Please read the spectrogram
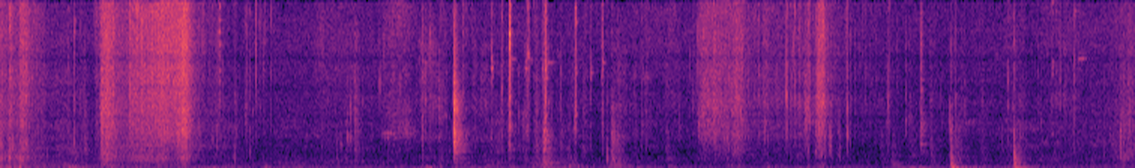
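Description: Faint scattered clicks and short rustles of a dog's collar and lead being fastened by hand.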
